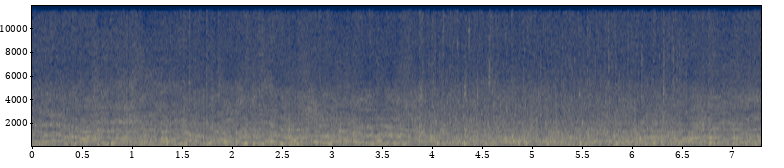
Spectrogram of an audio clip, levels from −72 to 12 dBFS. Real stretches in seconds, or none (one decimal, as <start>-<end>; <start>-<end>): 3.9-6.5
